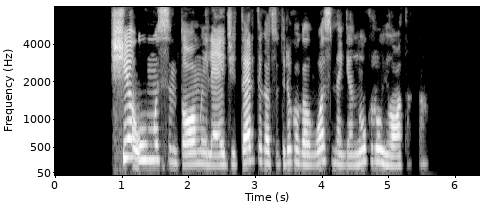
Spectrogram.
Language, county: Lithuanian, Kaunas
